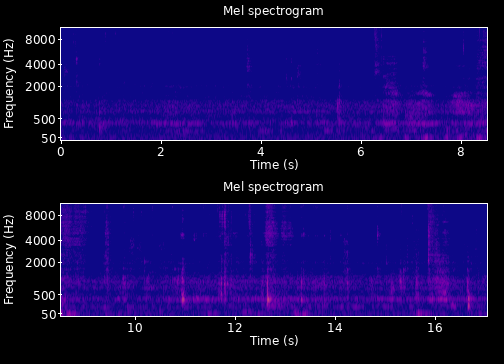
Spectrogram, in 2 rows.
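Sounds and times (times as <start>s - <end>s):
wet chewing of noodles: 8.0s - 17.0s.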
